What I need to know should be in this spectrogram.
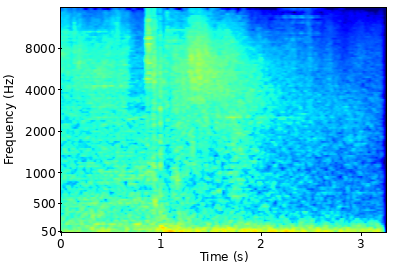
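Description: A large structure explodes with a deep boom.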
